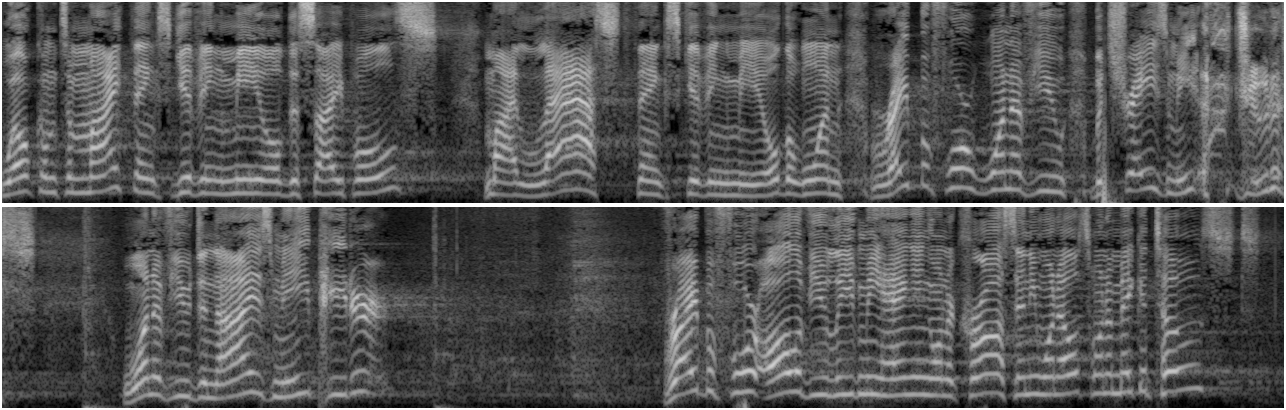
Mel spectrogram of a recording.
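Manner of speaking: put-on sugary, passive-aggressive, sarcastic tone. Reimagining the disciples' last meal with a toast, as a sarcastic Jesus impression. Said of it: "read Jesus' words in a more sarcastic kind of tone".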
